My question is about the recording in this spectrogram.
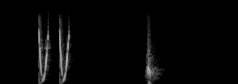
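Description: Subscribe-button animation sound effects: two quick pops close together, each dipping and then rising in pitch, then a single short click about a second later.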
